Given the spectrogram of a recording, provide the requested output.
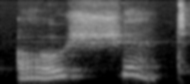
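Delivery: hushed oh shit in disbelief; stunned hushed curse. Retold or imitated. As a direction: mutter it, stunned. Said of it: "Stephanie's answer was".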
